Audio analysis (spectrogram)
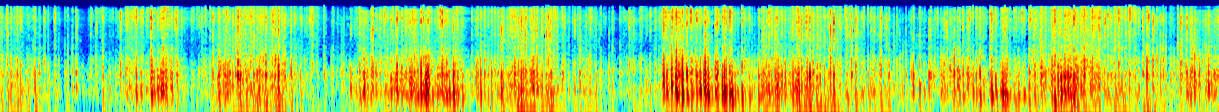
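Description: Fingernails scratch across the plastic sequin fabric of a pillow cover, producing continuous crinkly, rustling flipping sounds. The texture is dense and bright, swelling and easing in waves with no clear separate hits.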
